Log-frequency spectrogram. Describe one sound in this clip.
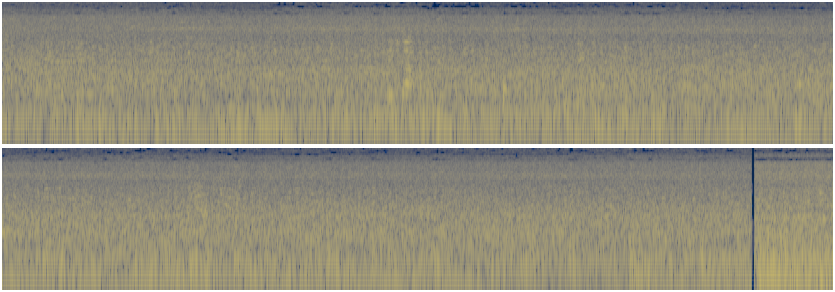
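Heavy chains clink as a hanging engine block swings.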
